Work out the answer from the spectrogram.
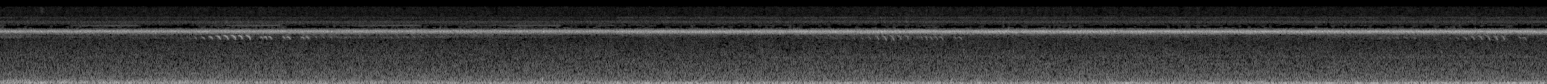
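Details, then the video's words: Insects screeching: a steady shrill high tone holds throughout, with a few brief pulsed trills just below it at irregular intervals, over a quiet low-frequency hum. "The sound of insects crying"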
